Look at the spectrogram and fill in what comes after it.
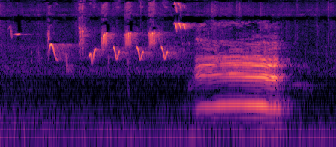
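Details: A herd of dozens of cows heading from rice fields toward a village; repeated short bird chirps first, then a single rising, harmonic moo of about a second.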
